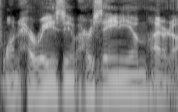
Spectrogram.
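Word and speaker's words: harzianum: I always look for the H one, Herzanium. I don't know how to say it. It's the one you said earlier. Herzianum.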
